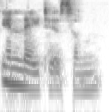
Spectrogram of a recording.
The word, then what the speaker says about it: innatism: The second theory is innatism. Notice the pronunciation, please. The root is innate and the word innatism.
